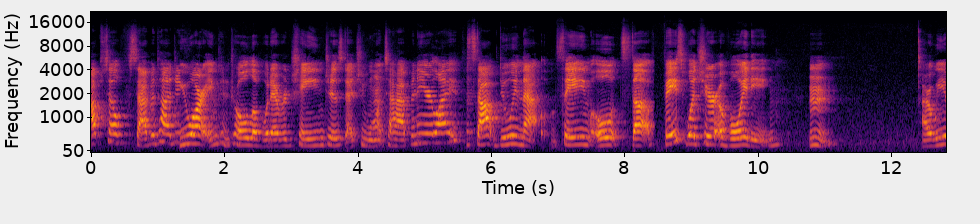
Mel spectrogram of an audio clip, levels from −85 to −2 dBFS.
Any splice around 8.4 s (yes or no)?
yes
